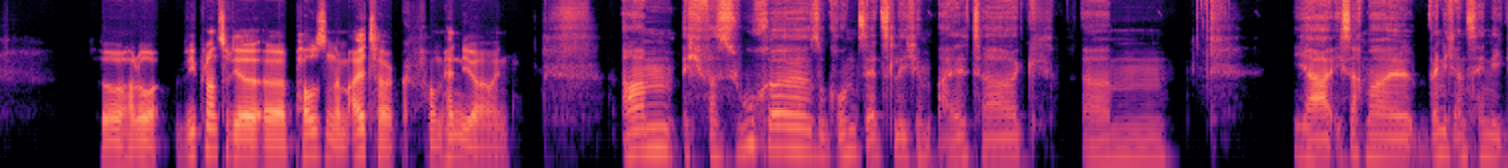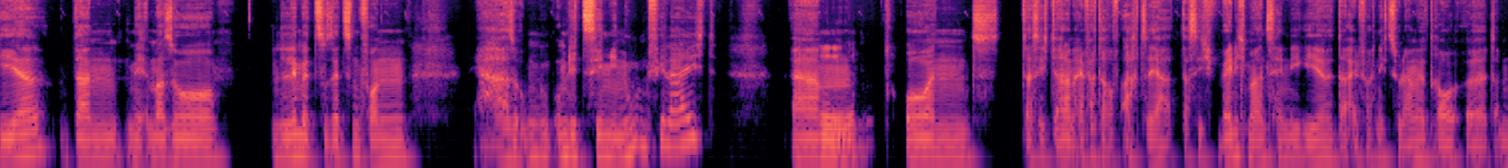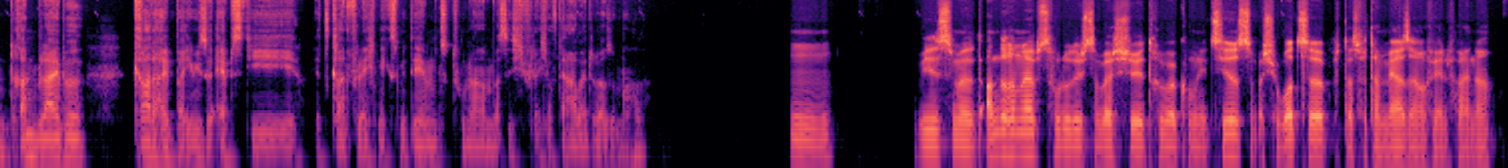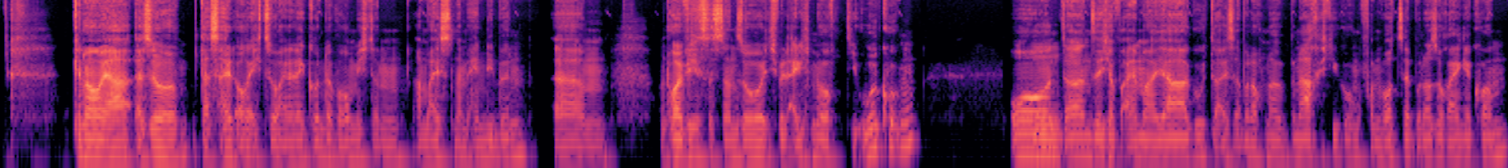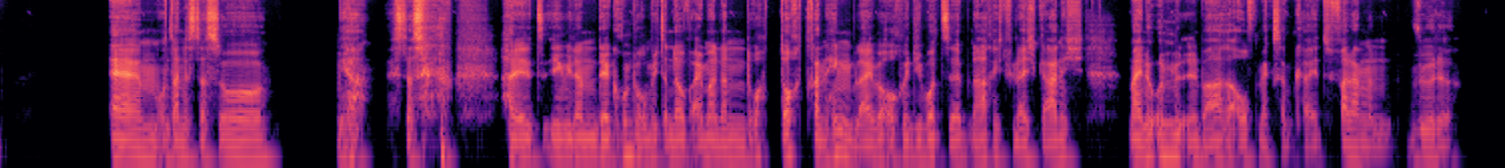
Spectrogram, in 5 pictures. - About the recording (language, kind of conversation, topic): German, podcast, Wie planst du Pausen vom Smartphone im Alltag?
- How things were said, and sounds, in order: laughing while speaking: "das"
